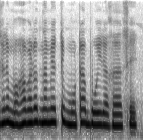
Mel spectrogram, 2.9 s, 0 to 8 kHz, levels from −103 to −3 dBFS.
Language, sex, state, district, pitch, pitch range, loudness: Bengali, female, West Bengal, Cooch Behar, 245 Hz, 225-260 Hz, -10 LUFS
